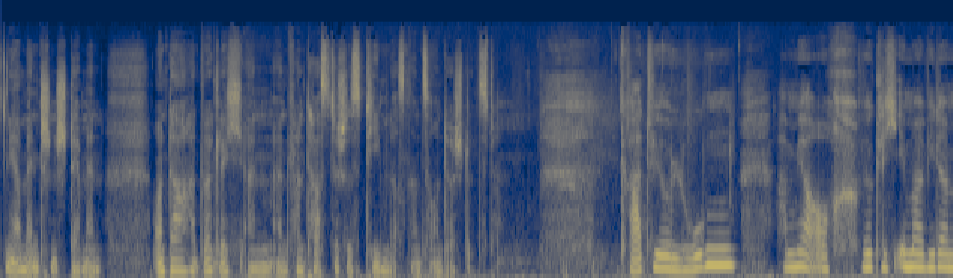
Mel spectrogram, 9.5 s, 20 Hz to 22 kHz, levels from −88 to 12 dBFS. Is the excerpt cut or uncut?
uncut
